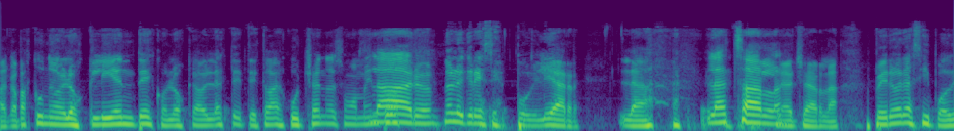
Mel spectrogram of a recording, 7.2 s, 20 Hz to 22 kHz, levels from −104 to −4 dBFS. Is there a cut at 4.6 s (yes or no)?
no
